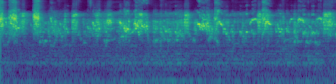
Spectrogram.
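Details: Budgerigars chattering to stimulate breeding: dense, continuous warbling twitter of rapid chirps and squawky notes, several birds overlapping, high-pitched throughout.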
